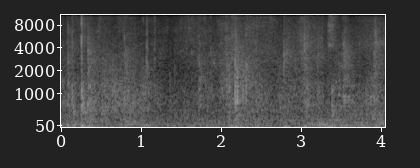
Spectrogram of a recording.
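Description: Papers rustle faintly on a table.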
